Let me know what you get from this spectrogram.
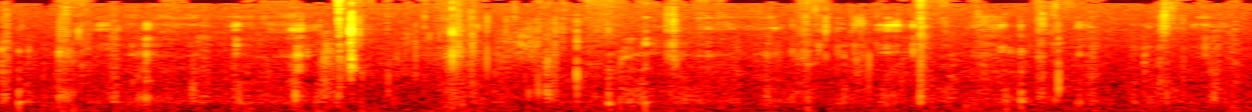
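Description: Close-miked chewing of a mouthful of A&W Teen Burger: many short, wet mouth clicks and smacks at irregular intervals.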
